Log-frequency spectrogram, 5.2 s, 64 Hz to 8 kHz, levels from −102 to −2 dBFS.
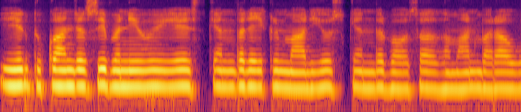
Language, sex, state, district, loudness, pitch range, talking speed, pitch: Hindi, female, Uttar Pradesh, Lalitpur, -15 LUFS, 180-200 Hz, 205 wpm, 190 Hz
